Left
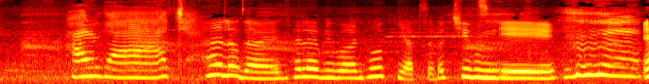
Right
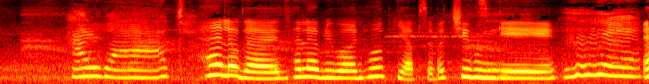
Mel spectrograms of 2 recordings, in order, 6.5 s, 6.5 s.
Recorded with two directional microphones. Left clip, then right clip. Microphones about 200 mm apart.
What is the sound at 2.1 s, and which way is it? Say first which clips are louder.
Speech: right 4 dB; 30° right (ahead or behind).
